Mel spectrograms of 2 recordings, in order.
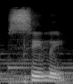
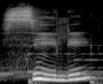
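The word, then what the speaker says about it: silly: просто про людину кажемо силий дурний якийсь Дурна якась так сили і тут у нас блондинка з силіконовими губами що може бути краще сили силікон Оскільки ми не вимовляємо сілі а трішечки до е Сили сили нам силікон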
